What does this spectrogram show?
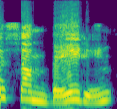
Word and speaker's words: sunbathing: 해변에서 일광욕을 하고 있으면 이거 발음 좀 주의해줘야 되는데 sunbathing이라고 th 발음 살리면 안 되고요. sunbathing bathing이라고 발음합니다. sunbathing on the beach, sunbathing on the beach라고 이야기하면 됩니다.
